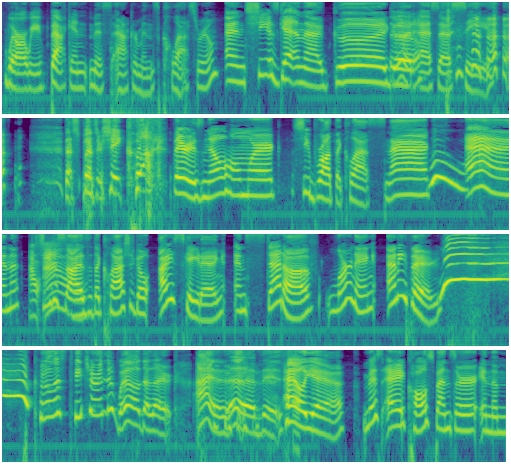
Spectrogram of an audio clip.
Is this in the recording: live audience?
no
